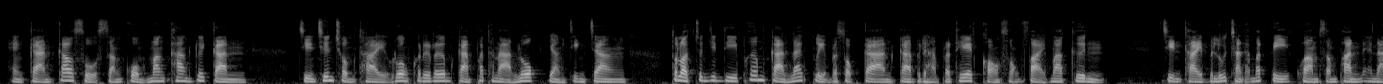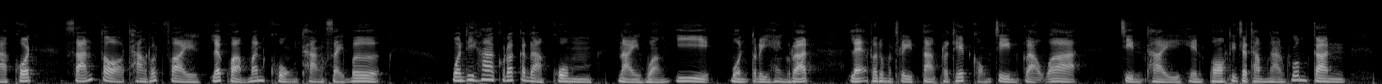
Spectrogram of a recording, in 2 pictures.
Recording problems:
high frequencies cut off; noticeable; nothing above 8 kHz

